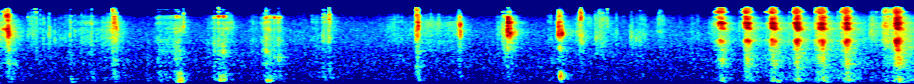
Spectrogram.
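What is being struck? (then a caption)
Kinetic sand packed in a paper cup. A metal needle tool with a wooden handle scratches the surface of purple kinetic sand packed into a paper cup. It makes short, bright, crisp scraping crunches, scattered at first and then coming in a quicker, steadier run at the end, over a quiet background.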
